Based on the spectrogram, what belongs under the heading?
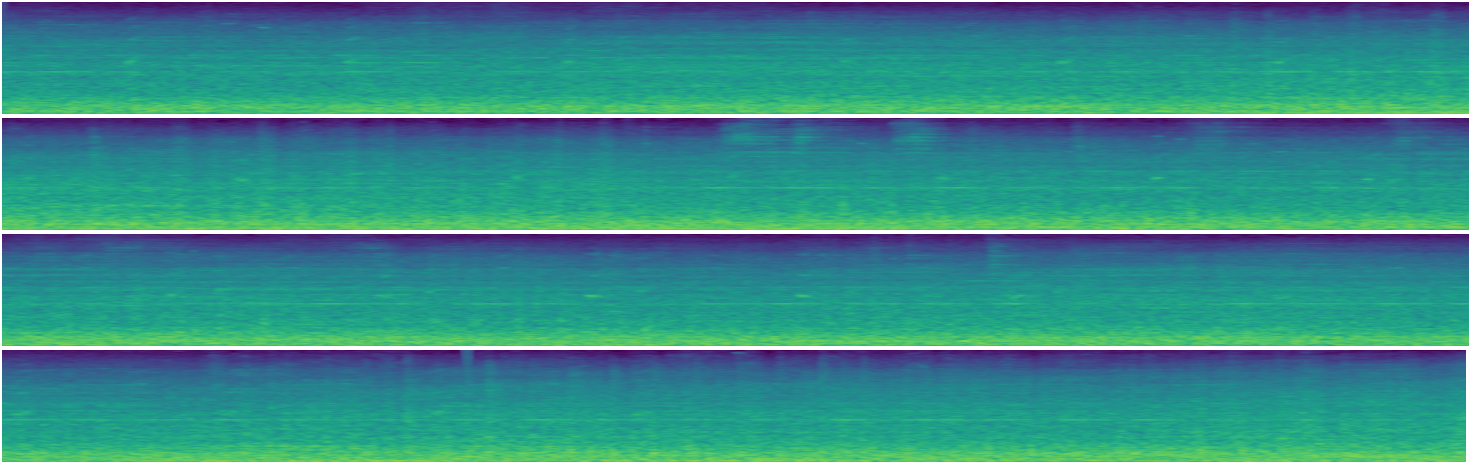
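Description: Double-stack intermodal freight train's container cars rolling past close by: a steady, loud noise of steel wheels on the rails, with a few brief high wheel squeaks about eleven seconds in.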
